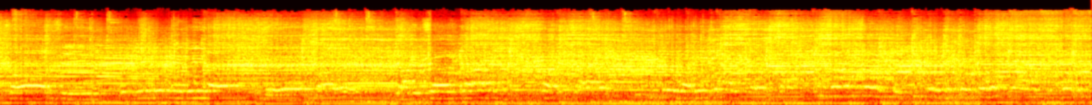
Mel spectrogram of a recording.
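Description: A male singer singing live into a microphone over loud pop-rock backing music played through a PA, with the audience yelling along.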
